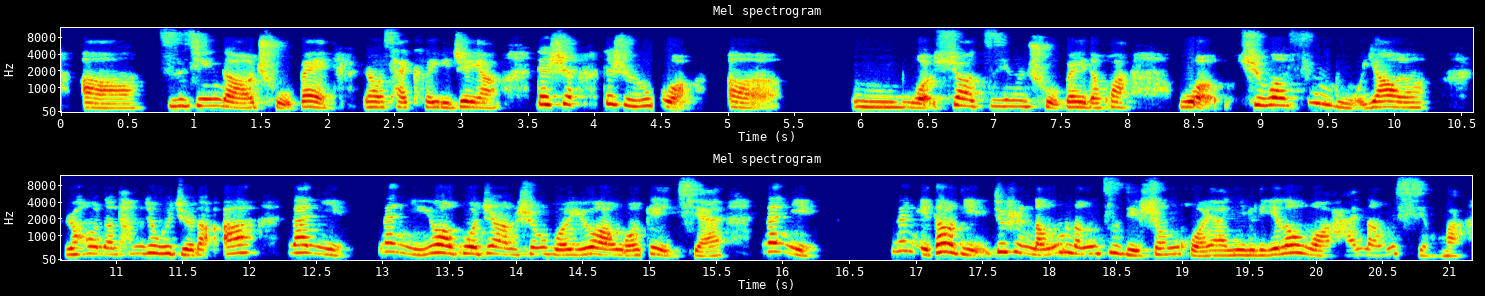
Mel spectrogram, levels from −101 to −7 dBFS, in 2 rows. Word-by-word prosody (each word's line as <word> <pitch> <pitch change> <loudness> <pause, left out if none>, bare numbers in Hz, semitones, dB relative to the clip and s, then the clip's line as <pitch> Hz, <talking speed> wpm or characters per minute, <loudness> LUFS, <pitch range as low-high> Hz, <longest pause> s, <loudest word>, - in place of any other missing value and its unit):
呃， 180 -2 -1 0.2
资 255 +1 -3
金 270 0 -1
的 195 -5 +3
储 - - -2
备， 225 -3 +3 0.2
然 215 0 0
后 - - +2
才 210 -1 -3
可 210 - -3
以 195 -3 +1
这 225 +3 +5
样。 185 -3 -1 0.2
但 320 -1 +5
是 320 0 +1 0.2
但 340 -3 +1
是 290 -5 0
如 255 +2 0
果， 450 - +1 0.3
呃， - - -1 0.5
嗯， 215 -2 -1
我 185 - +5
需 - - -7
要 270 -4 +4
资 255 0 -10
金 250 0 -3
的 235 - -3
储 240 - -1
备 215 -1 +3
的 190 - +1
话， 200 -2 -2 0.4
我 - - +3
去 305 - 0
问 290 0 +5
父 335 +2 -3
母 190 -6 -4
要 220 0 +4
了， 205 0 -3 0.4
然 240 +1 +1
后 280 +1 -2
呢， 250 -2 -2
他 280 - -9
们 280 - -7
就 295 0 +2
会 280 0 +2
觉 230 -4 +2
得： 220 - 0
“啊， 300 +2 +4 0.3
那 310 0 +3
你 240 -8 -4 0.2
那 355 0 -1
你 255 -8 -4
又 315 +3 +5
要 300 - +7
过 280 -2 +3
这 290 +2 -1
样 245 -3 0
的 - - -5
生 260 +2 -2
活， 215 -2 +2
又 225 +3 +1
要 235 -4 +5
我 210 -1 +1
给 255 -7 -1
钱， 185 +1 -4 0.3
那 360 0 +3
你 465 - -2 0.5
那 385 +2 -5
你 460 - +5
到 330 0 +6
底 235 -5 -2
就 345 - +1
是 335 -4 -1
能 220 -1 +2
不 330 - -2
能 275 -1 0
自 305 +1 -1
己 210 -4 +3
生 245 +5 -3
活 190 -7 0
呀？ 200 +1 0
你 210 +1 +1
离 210 +3 +2
了 300 +4 +4
我 225 -8 0
还 195 +1 -6
能 210 -2 -3
行 200 -8 -11
吗？ 185 - -3
245 Hz, 250 characters per minute, -21 LUFS, 210-285 Hz, 0.5 s, 要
